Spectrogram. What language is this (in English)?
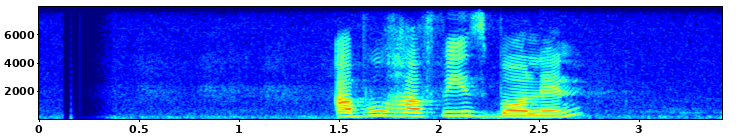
Bangla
